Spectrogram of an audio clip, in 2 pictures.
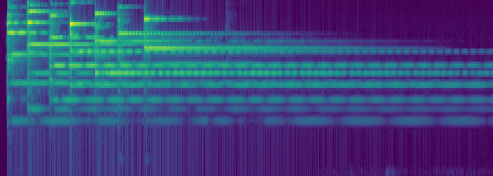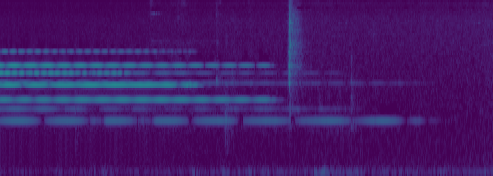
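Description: Crotales, tuned metal discs, struck with mallets in a quick run of high bell-like notes over about two seconds. The notes are then left to ring on together, fading slowly over about eight seconds.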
